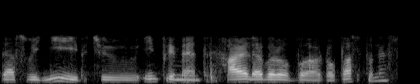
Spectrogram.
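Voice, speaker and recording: A man, a guest professor answering interview questions in a measured, formal way with frequent pauses. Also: on the low side. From Japan. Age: 50s. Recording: tinny phone-like line.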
